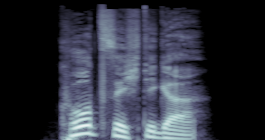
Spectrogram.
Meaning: 1. comparative degree of kurzsichtig 2. inflection of kurzsichtig: strong/mixed nominative masculine singular 3. inflection of kurzsichtig: strong genitive/dative feminine singular
- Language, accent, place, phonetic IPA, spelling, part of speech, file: German, Germany, Berlin, [ˈkʊʁt͡sˌzɪçtɪɡɐ], kurzsichtiger, adjective, De-kurzsichtiger.ogg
